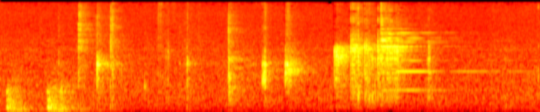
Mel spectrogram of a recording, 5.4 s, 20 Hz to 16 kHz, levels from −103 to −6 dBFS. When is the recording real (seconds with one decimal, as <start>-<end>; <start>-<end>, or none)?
0.0-5.4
